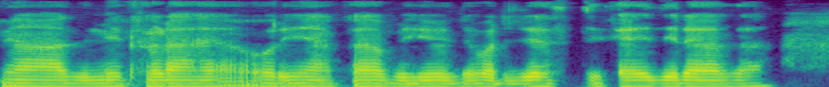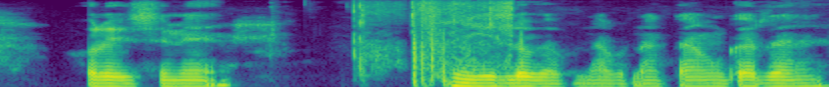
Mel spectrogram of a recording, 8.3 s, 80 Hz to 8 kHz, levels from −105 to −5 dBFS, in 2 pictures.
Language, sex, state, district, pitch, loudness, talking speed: Hindi, male, Bihar, Araria, 110 Hz, -17 LUFS, 175 wpm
